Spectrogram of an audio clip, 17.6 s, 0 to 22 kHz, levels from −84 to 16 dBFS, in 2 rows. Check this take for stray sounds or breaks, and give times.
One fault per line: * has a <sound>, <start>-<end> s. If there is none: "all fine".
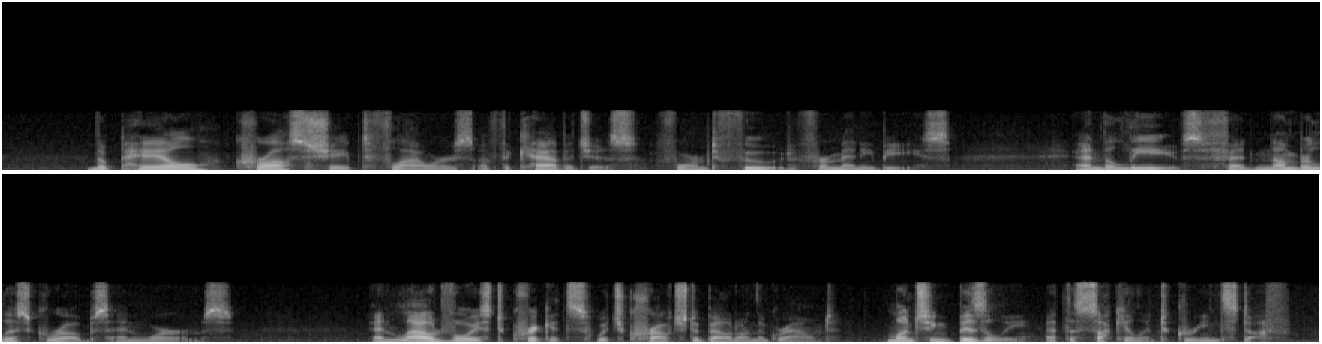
all fine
